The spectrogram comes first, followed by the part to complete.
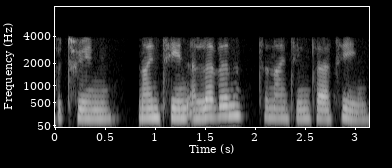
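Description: Speaking in a London accent, a woman has a medium pitch. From London, England. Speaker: folk musician. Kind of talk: interview. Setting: phone call.

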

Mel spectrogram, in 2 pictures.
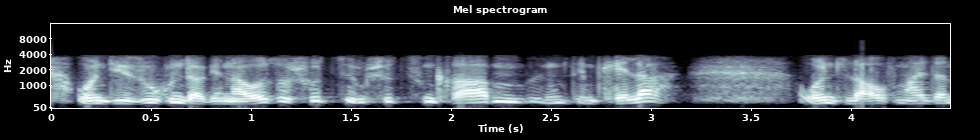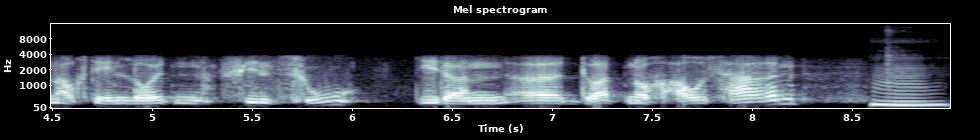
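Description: Pausing often and at length, a man with a medium pitch talks at a moderate pace with ordinary pitch variation. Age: 60s. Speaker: mechanical engineer and animal welfare volunteer. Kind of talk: interview. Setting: phone call. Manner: halting.

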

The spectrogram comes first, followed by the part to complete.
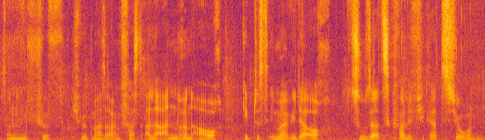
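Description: A man at a medium pitch, very fast, with lively intonation, over noticeable background noise. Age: 50s. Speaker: company spokesperson. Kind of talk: interview. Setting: on-site at company open evening.

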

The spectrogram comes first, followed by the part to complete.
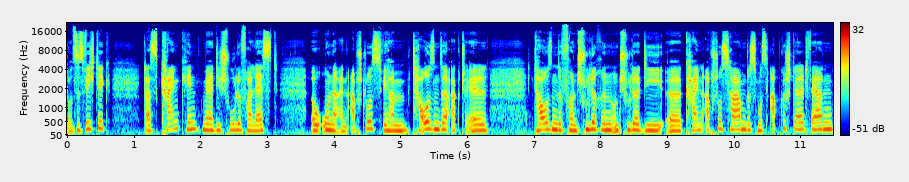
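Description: In a very clean recording with a silent background, a woman with a plain, everyday voice talks at a moderate pace, her fairly high pitch held in fairly even intonation. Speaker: state parliament member and candidate. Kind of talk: panel interview.

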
